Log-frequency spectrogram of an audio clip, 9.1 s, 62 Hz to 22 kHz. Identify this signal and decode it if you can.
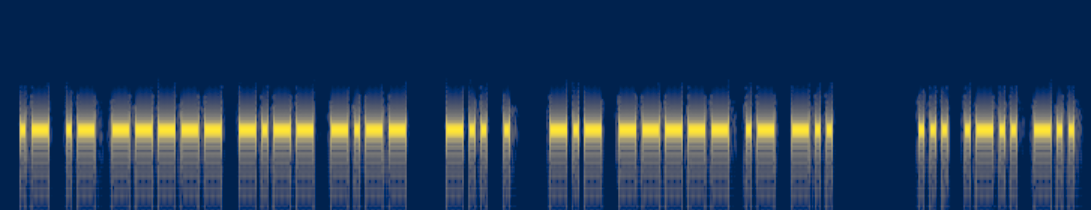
Morse code, heard as a keyed tone, about 25 wpm, 590 Hz. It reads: AA0YY DE K0AD SLD
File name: qso213 25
